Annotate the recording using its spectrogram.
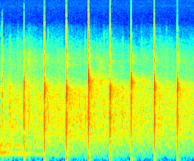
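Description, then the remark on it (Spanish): An audience applauds to welcome the speaker who will bring the word of God that afternoon: sharp, even claps on a steady beat, about three per second, ringing over a continuous hissy wash of crowd clapping, with no voices. “Y siempre que lo digo, recibámosla con un aplauso, hermanos.”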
